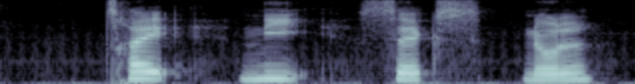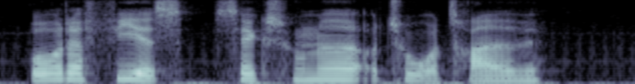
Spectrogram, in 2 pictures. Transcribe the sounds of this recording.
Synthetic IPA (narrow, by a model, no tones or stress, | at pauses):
t͡sʰʁɛ̰ː | nḭːseɡ̥snɔ̽lɔ̽ːɾəɒfiɐ̰sːeɡ̥shunɐð̞ˠɒ̽t͡sʰo̝ːɒ̽t͡sʰʁɑð̞ˠʋə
